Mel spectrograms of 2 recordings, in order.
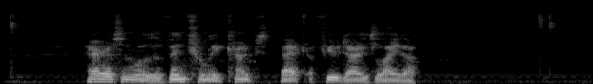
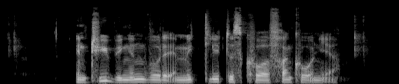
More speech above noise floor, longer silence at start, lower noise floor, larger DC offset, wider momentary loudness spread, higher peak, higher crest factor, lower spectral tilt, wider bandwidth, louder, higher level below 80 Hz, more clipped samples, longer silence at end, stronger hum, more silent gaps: first, 38 dB vs 30 dB; second, 0.1 s vs 0.75 s; first, -65 dBFS vs -52 dBFS; neither; second, 6 LU vs 13 LU; second, -12 dBFS vs -2 dBFS; second, 16 dB vs 22 dB; first, -7 dB/octave vs -3.5 dB/octave; second, 11.5 kHz vs 15.5 kHz; second, -28 LUFS vs -22 LUFS; about the same, -56 dBFS vs -60 dBFS; neither; about the same, 0.4 s vs 0.4 s; neither; neither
